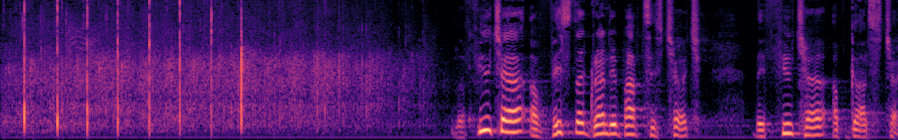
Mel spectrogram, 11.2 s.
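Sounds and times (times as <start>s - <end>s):
audience applause: 0.0s - 5.5s
speech: 5.7s - 8.8s, 9.4s - 11.2s.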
